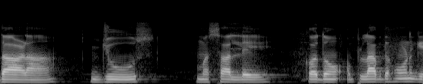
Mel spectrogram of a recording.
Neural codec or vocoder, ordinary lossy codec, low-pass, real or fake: none; none; 7.2 kHz; real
